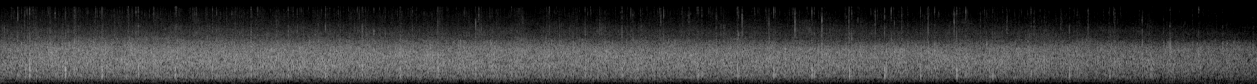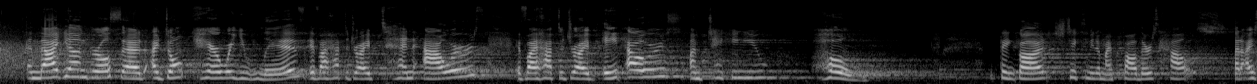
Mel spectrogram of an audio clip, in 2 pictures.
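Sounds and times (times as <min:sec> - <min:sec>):
audience applause: 0:00.0 - 0:13.0
speech: 0:13.0 - 0:21.4, 0:22.6 - 0:25.1.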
